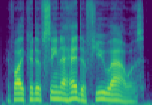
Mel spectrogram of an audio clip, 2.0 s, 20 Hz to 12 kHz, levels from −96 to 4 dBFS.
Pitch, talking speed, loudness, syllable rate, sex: 140 Hz, 265 wpm, -16 LUFS, 5.6 syllables/s, male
